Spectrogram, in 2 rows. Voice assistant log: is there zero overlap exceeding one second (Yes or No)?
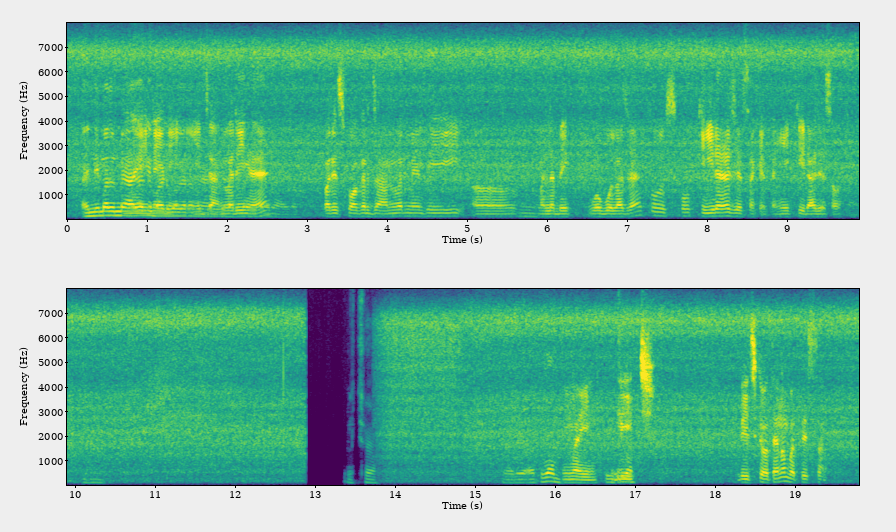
No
